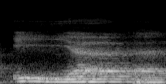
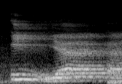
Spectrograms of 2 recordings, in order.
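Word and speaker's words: إياك: Itu kalau ya-nya pakai tasdid. Kalau ya-nya tasdidnya enggak ada, bacanya iyyaka na'budu wa iyyaka nasta'in datar tanpa ditekan.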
